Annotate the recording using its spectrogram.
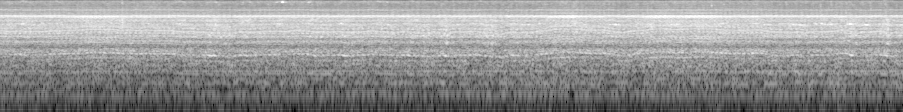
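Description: A milling machine whines steadily as its cutter grinds through metal.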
